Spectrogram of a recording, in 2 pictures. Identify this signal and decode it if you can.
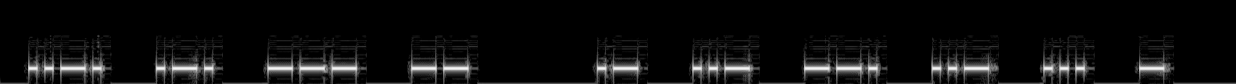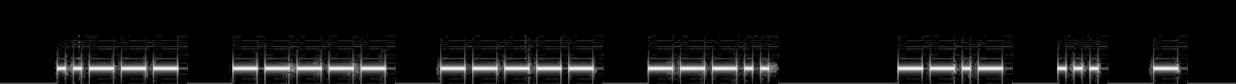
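Morse code, heard as a keyed tone, about 15 wpm, spaced as for 10 wpm, 750 Hz. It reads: FROM AUGUST 2008 QST
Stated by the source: Morse learning practice at 10 wpm.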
